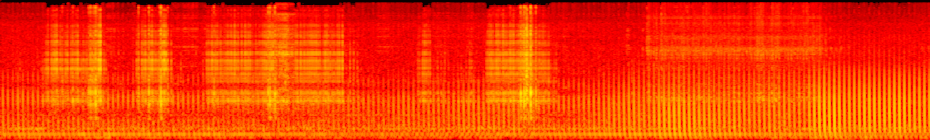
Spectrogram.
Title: Mavic Pro - Gimbal strange noise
